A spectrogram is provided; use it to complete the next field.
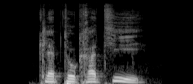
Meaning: kleptocracy (a corrupt and dishonest government characterised by greed)
- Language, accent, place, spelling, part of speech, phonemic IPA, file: German, Germany, Berlin, Kleptokratie, noun, /ˌklɛptokʁaˈtiː/, De-Kleptokratie.ogg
